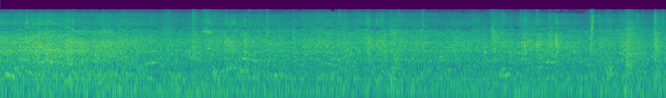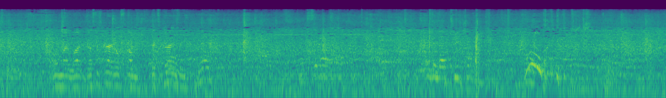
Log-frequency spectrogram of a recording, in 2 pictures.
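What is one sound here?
Strong wind roars and howls outdoors in a storm.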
